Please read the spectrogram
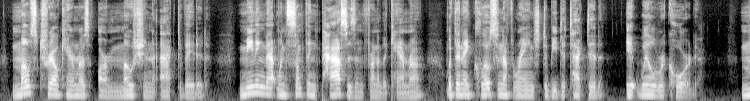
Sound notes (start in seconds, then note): none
